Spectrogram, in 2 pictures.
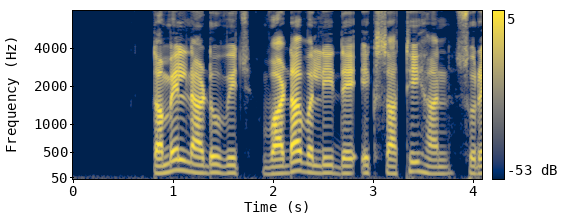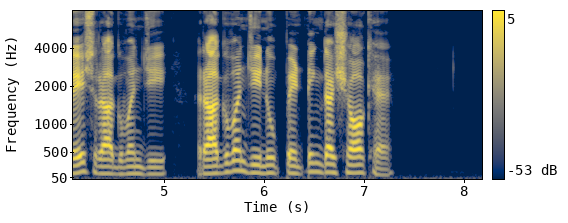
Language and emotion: Punjabi, neutral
